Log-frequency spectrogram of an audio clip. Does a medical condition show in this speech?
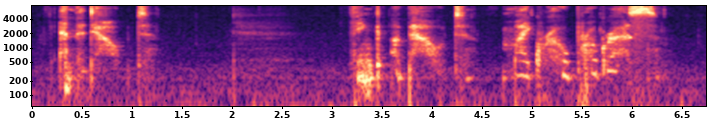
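Yes: spasmodic dysphonia; linked by speaker to stress and overwhelm from previous years; currently dealing with and working through it, still recovering; voice sounds like laryngitis.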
